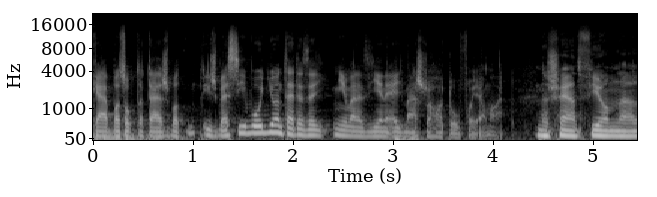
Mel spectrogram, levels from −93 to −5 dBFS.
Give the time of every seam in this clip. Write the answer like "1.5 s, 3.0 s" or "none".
4.4 s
